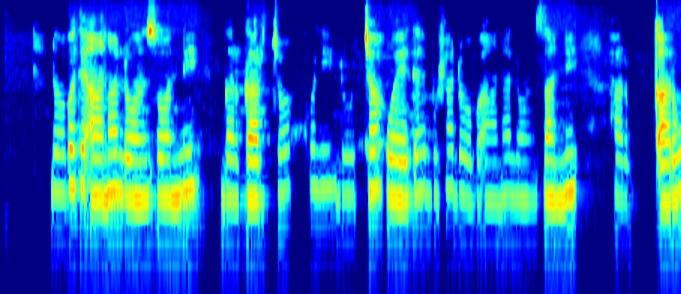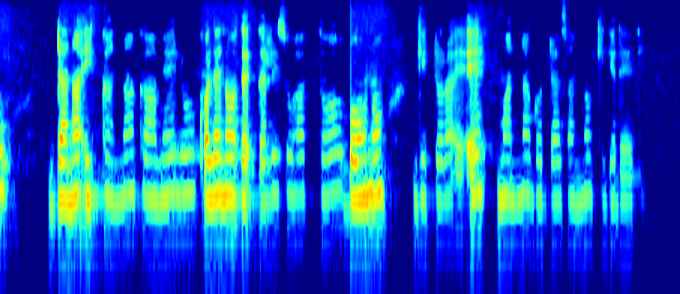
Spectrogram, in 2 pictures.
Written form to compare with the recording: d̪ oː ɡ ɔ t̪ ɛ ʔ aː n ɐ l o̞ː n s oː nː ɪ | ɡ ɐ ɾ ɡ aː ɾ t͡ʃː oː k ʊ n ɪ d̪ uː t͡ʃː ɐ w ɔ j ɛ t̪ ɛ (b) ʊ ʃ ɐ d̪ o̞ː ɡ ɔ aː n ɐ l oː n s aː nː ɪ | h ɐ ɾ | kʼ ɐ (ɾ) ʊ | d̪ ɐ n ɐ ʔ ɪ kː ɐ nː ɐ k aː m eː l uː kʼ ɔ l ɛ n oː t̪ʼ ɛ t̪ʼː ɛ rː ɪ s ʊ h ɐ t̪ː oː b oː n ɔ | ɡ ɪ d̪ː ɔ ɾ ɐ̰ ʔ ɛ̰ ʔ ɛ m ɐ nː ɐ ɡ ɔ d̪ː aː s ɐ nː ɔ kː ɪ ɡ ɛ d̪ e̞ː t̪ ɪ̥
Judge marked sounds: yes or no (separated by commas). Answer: yes, yes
